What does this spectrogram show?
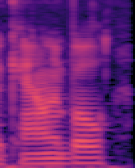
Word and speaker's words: accountable: accountable accountable again so here is how I broke down the word accountable a accountable account accountable you cancel this T there is no T here accountable listen to Jeff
